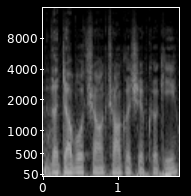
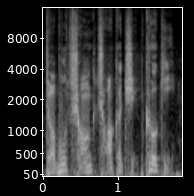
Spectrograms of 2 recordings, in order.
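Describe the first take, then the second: First: It is said in the speaker's own accent. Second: It is said imitating another man's accent.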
